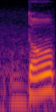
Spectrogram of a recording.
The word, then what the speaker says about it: the: तो very important, द is pronounced as both द एंड दी।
